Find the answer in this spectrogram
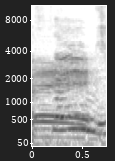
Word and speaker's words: Thames: It's pronounced River Thames, you cunts. Every other pronunciation is get out dead of here wrong.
